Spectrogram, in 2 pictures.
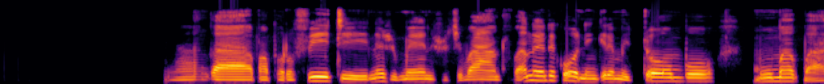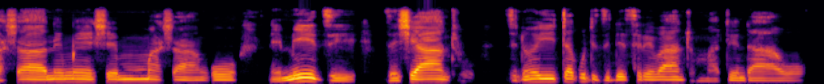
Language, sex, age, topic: Ndau, male, 25-35, health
